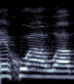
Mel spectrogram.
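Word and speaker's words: João: Har inte Joao wow, Cancelo varit väldigt bra eller? – Jo, han är med. han uttalas exakt så. Wow, wow, wow.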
